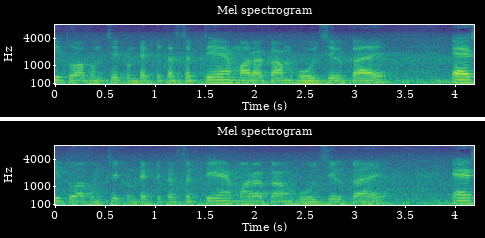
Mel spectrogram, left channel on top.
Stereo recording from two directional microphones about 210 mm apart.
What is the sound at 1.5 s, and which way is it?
Speech, 25° left (ahead or behind).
